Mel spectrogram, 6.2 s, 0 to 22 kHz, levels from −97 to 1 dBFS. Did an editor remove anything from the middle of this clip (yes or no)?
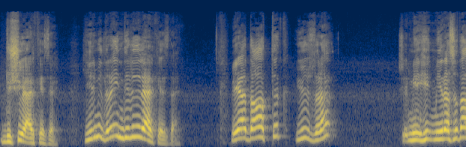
no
